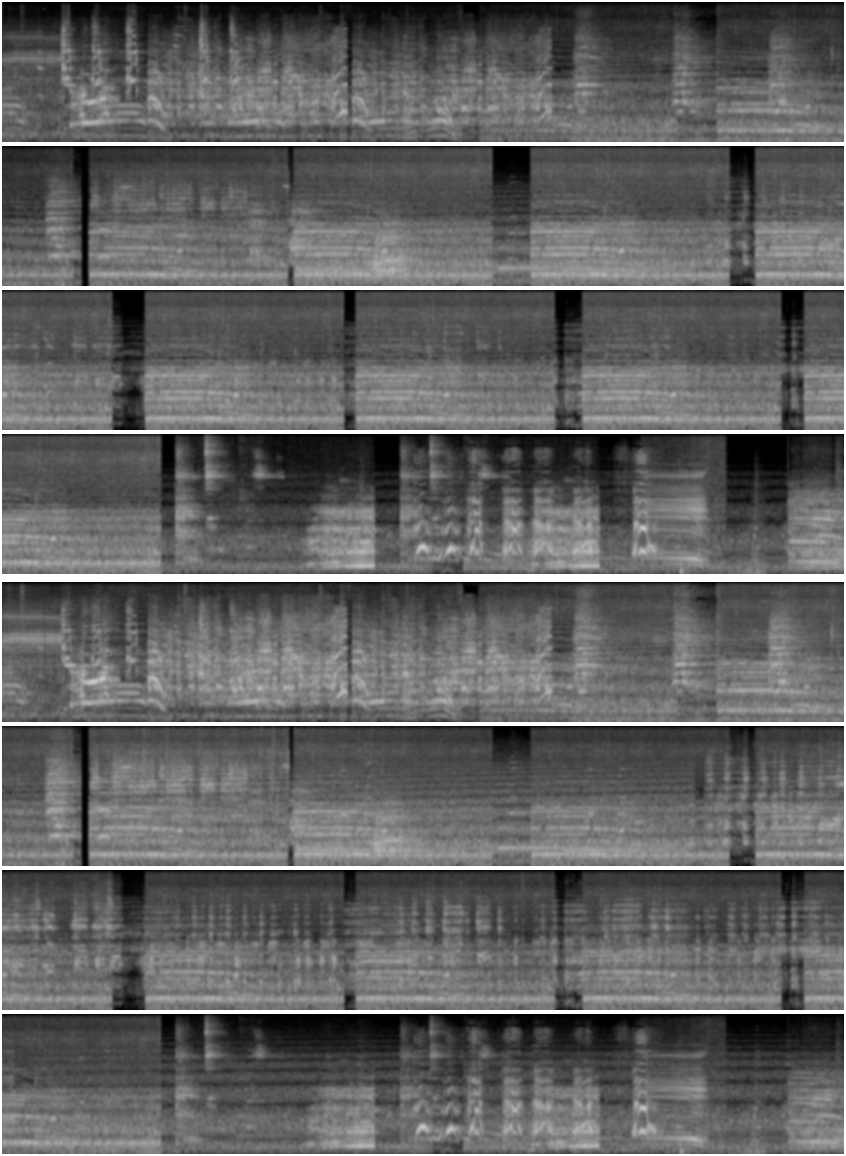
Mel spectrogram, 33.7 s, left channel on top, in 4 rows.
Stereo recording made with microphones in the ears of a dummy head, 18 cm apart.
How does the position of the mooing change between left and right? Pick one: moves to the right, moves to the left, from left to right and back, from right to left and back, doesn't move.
moves to the left.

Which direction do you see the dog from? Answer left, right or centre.
centre.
